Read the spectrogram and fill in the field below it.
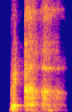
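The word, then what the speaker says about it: Bích: There's a lot of Vietnamese girls named bitch too. But it's pronounced Bic. Bic. No T.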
